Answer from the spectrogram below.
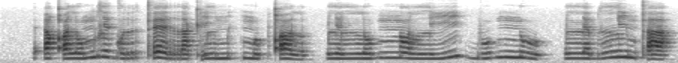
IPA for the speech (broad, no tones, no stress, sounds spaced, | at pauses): ʔ ɛ qʼ ʊ l o m ɡ l ɪ ɡ o r tʼ ɛ r a kʼ i l m i k m ʊ b qʼ o l | l ɪ lː o b nː ɔ lː i | b u b nː u | lː ɛ b lː i m tʼ a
